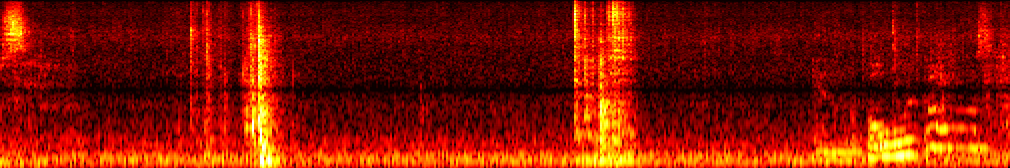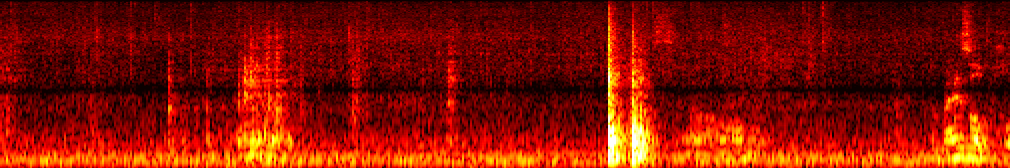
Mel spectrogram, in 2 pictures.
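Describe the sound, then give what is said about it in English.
A knife chops vegetables into small cubes on a cutting board, with a few sharp, irregularly spaced thuds and quieter knocks in between. Soft voices murmur in the background. “Alright, now we're, we're chopping these into a smaller cube.”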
